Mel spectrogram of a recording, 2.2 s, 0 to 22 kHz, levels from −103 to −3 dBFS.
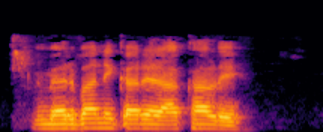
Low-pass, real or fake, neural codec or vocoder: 7.2 kHz; real; none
